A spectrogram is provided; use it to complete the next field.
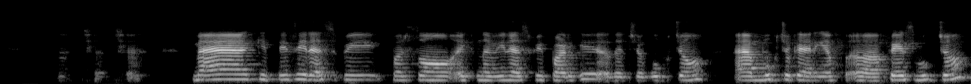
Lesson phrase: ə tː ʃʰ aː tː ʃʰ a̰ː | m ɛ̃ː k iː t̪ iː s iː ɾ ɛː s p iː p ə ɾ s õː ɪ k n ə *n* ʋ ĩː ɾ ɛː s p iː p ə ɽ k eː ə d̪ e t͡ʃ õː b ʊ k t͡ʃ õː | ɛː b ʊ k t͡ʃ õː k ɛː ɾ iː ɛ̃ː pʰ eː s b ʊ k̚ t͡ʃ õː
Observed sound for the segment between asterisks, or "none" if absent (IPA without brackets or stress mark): none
